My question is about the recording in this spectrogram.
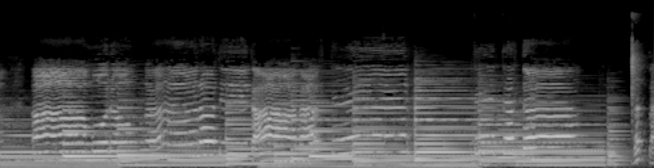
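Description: Piano playing a slow ballad accompaniment in rich extended chords, with the held bass notes changing every second or two. A voice sings the melody over it with vibrato.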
